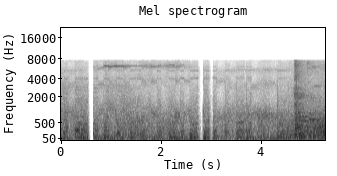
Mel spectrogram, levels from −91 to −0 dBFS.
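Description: From 0.00 to 0.28 s, 0.54 to 2.58 s and 2.84 to 4.55 s, sound chopped by the voice detector, likely, swaps real sound for steady synthetic comfort noise (199 ms, 1.24 s, 0.99 s), never true silence, unlike dropouts. The call path's G.722 coding leaves nothing above 8 kHz.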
